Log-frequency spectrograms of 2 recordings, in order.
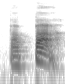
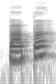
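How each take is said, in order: First: The stress is on the last syllable. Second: The stress is on the first syllable. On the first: It means father. "when a vowel has an accent, ... the vowel sound is stronger. ... Papa is the word for father" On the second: It means potato or the Pope. "Papa could be a potato or the Pope"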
